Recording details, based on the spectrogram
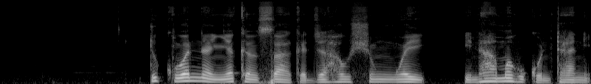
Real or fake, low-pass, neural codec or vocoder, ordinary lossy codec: real; none; none; none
